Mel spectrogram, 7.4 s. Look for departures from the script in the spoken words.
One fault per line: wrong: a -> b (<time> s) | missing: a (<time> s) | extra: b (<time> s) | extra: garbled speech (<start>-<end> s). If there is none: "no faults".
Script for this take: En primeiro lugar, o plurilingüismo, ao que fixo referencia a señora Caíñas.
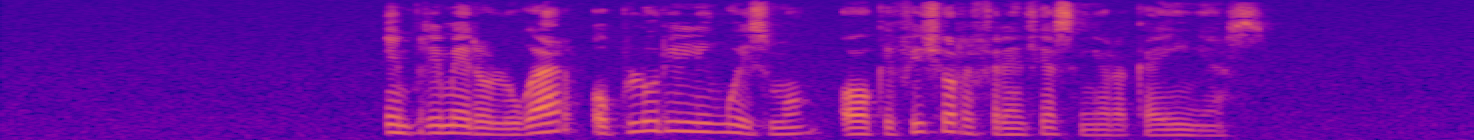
no faults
